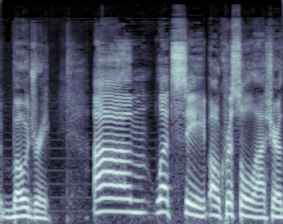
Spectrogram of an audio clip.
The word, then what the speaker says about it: Beaudry: He always says Alli Beaudry, but I believe it is pronounced Beaudry.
